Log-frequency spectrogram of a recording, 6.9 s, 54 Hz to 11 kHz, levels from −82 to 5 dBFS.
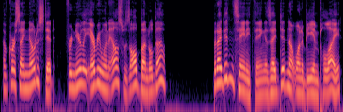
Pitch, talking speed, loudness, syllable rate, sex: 165 Hz, 225 wpm, -19 LUFS, 7.1 syllables/s, male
